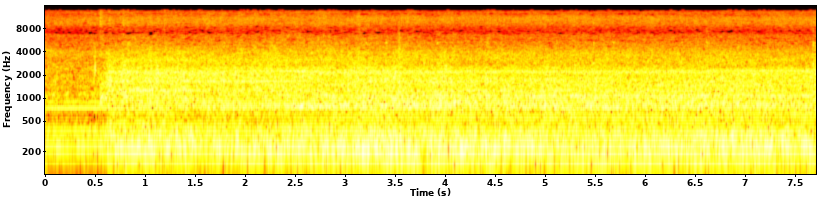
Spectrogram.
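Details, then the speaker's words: Quiet servo jogging on the FamiLAB CNC after GeckoDrives were moved next to the motors and tuned; 48V on 60V servo motors. A soft, even whir starts as the axis moves and holds steady, with no grinding, knocking or hunting. Normal, healthy drive. "I'm just going to do a bit of jogging right here to show you how quiet it is"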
